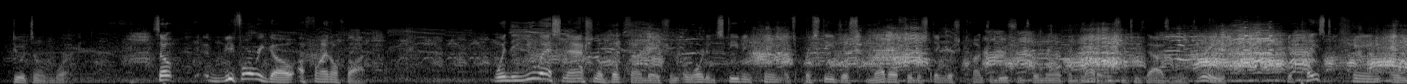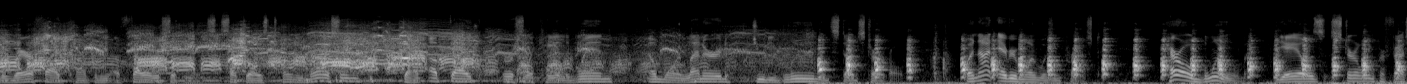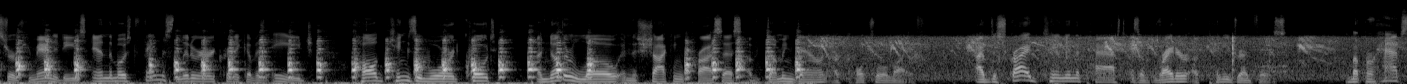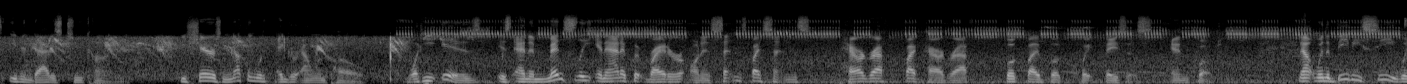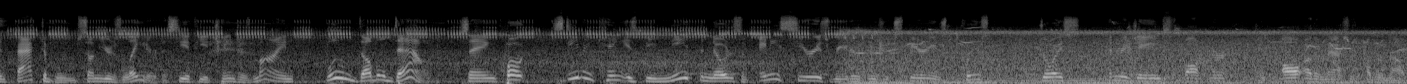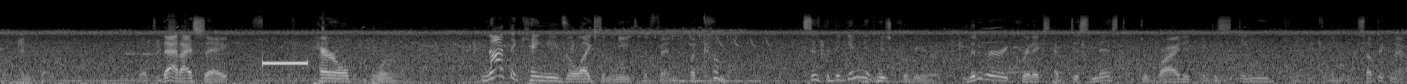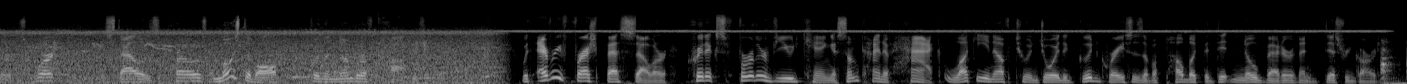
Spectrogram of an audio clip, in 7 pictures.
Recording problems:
animal sounds; very loud; throughout; 1 dB above the speech

